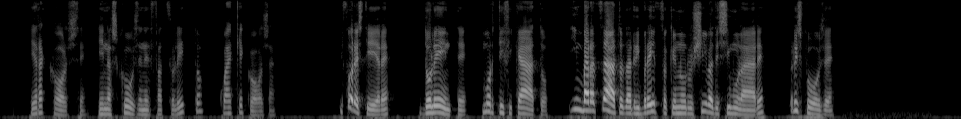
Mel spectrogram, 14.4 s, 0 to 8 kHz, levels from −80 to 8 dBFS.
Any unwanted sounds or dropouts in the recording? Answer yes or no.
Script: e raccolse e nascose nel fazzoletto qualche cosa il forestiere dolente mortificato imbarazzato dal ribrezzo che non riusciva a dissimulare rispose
no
